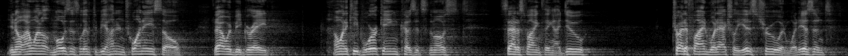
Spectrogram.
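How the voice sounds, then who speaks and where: A man at medium pitch, moderate pace and fairly even intonation, with long, frequent pauses and audible room echo. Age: 70s. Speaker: medical doctor. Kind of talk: conference talk.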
